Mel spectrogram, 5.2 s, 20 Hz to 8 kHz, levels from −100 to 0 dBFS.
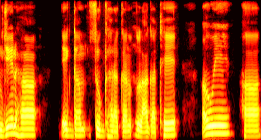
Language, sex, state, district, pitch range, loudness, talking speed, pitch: Chhattisgarhi, male, Chhattisgarh, Rajnandgaon, 115-155 Hz, -15 LUFS, 105 wpm, 130 Hz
